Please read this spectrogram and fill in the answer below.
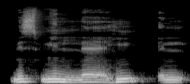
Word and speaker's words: بسم الله: الكلام اللي بعد كده بسم الله كلمه الله بسم الله الهاء لو خدنا بالنا الاخيره في كلمه الله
